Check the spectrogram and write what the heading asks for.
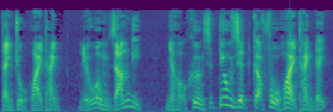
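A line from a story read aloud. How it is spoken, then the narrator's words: Sudden angry speech. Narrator (Vietnamese): Khương Nham lập tức biến sắc, tức giận nói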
